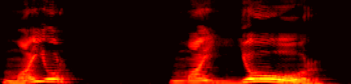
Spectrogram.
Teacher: наголошений голосний о наголос падає на другий склад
